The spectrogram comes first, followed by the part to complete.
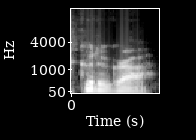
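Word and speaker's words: coup de grâce: French speaker on the panel in English it's kudagra it's not it's Cass g a c English English has transformed it into kudagra versus French which is Cass as far as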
